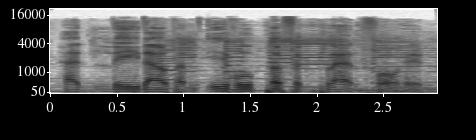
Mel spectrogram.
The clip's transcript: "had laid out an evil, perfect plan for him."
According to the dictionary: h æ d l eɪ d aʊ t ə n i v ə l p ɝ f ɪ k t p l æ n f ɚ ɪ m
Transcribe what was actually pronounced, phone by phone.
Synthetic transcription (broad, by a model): h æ d l eɪ d aʊ t ə n i v ə l p ɝ f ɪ k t p l æ n f ɚ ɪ m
